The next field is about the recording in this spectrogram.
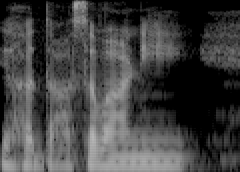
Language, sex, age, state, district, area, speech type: Sanskrit, female, 30-45, Karnataka, Bangalore Urban, urban, spontaneous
